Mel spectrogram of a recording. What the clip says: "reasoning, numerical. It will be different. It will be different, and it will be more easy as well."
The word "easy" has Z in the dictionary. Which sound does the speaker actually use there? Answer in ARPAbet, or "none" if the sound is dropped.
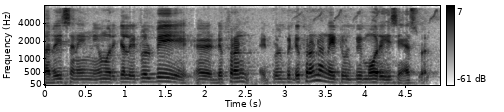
S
